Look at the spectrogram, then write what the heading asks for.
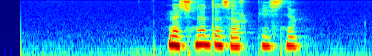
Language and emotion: Russian, neutral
